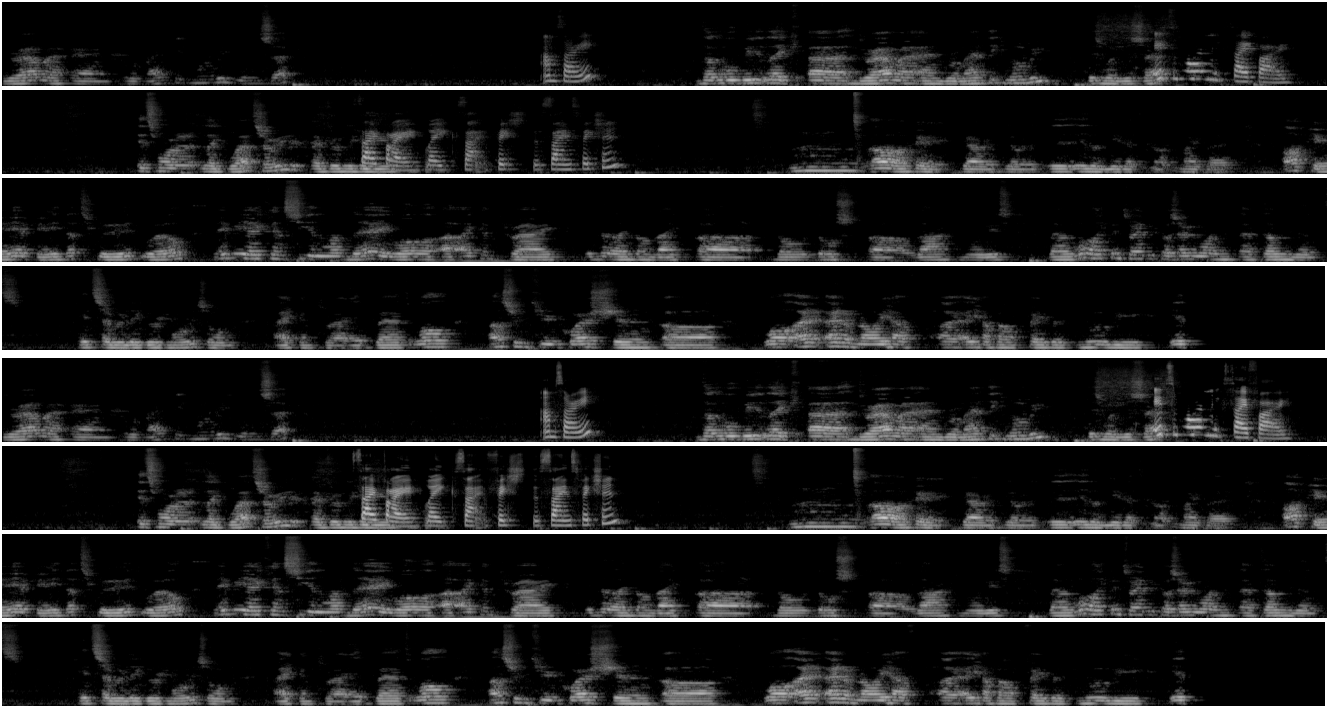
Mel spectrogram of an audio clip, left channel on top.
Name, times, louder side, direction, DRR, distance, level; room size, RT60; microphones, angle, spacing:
voice 1, 0.0-2.9 6.9-10.5 10.9-11.6 14.6-17.2 20.8-20.9 21.1-25.6 26.1-28.4 28.6-32.1 32.3-36.6 37.0-39.9 40.5-42.1 42.5-44.3 44.6-46.9 47.4-51.6, right 1 dB, 10° right, 0.7 m, -31 dB
voice 2, 5.4-5.9 11.5-12.9 16.8-19.4, right 6 dB, 80° right, 0.8 m, -29 dB
17.0 x 6.9 x 3.2 m
head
